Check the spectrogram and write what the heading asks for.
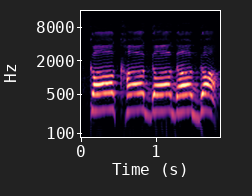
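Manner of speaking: क ख ग घ ग spoken very slowly, each letter apart and felt in the throat; slow letter demo. Shown as a demonstration. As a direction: sound out क ख ग घ ग slowly for the class. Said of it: "इसमें देखो".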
